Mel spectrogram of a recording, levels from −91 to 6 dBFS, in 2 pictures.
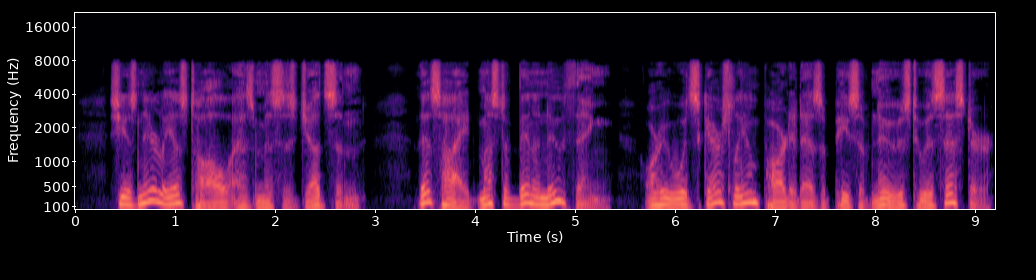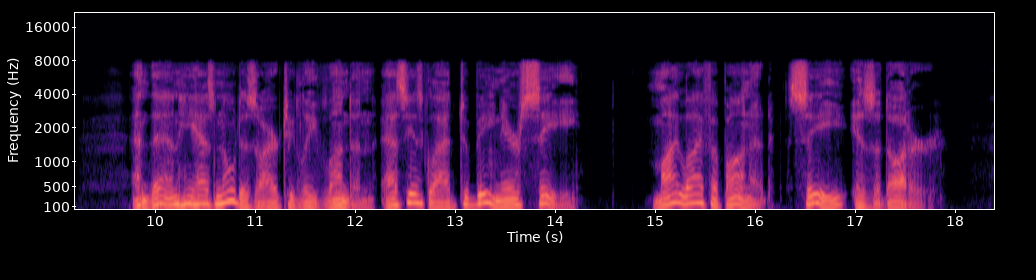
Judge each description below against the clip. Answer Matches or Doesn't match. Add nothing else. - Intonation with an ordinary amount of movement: Doesn't match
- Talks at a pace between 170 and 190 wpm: Matches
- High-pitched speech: Doesn't match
